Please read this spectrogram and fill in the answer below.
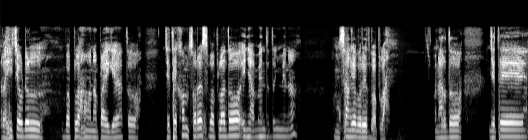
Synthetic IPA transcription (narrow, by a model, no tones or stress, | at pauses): ɾəɦit͡ʃɔwɖəl | baplaɦɔ̃napajɡɛjat̪ɔ | d͡ʒɛt̪ɛkʰɔnsɔɾɛsbaplad̪ɔḭɲaʔmɛnt̪ɛd̪uɲmɛna | ŋsãŋɡɛbɔɾjət̪̚bapla̰ | ɔnaɾd̪ɔ | d͡ʒɛt̪ɛ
